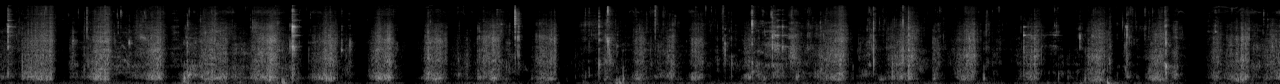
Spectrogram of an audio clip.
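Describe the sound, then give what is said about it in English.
Crisp crunching of a sugary puffed rice cereal, rice curls like sugar-coated Rice Krispies, with steady bursts of chewing and crackling repeating throughout, fairly quiet and without any talking. “They're, they're literally Rice Krispies coated in sugar.”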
